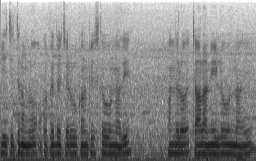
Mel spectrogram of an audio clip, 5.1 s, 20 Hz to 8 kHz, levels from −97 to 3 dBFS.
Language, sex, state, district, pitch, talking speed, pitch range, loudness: Telugu, male, Telangana, Mahabubabad, 115 Hz, 130 wpm, 110-115 Hz, -14 LUFS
